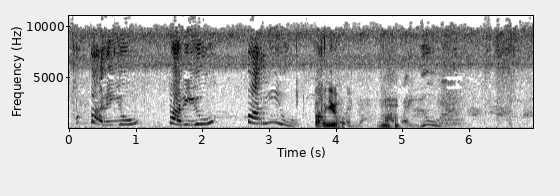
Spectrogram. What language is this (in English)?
Arabic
